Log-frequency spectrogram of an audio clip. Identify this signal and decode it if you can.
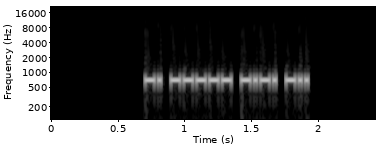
Morse code, heard as a keyed tone, about 50 wpm, 700 Hz. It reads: N0CD
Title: USA Call Signs - 4 Characters - 50wpm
